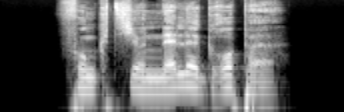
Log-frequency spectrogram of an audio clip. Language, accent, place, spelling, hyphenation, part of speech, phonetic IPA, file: German, Germany, Berlin, funktionelle Gruppe, funk‧ti‧o‧nel‧le Grup‧pe, noun, [fʊŋkt͡si̯oˈnɛlə ˈɡʁʊpə], De-funktionelle Gruppe.ogg
- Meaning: functional group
